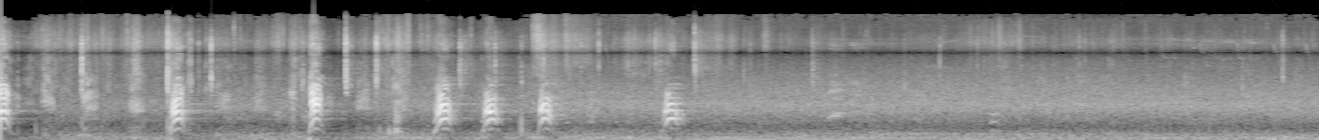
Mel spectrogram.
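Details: German Shepherd named Lucy playing with a boomer ball, giving a series of short, sharp barks and yips clustered in the first seven seconds, irregularly spaced, followed by quieter background noise.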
